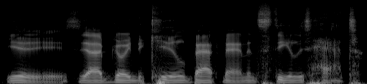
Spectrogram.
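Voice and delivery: low, soft, slow villain imitation; creepy villain voice. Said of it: "a great sort of creepy voice".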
